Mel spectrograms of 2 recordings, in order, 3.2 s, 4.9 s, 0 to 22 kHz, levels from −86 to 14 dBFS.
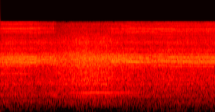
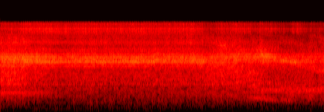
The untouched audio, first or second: first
